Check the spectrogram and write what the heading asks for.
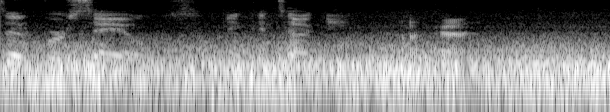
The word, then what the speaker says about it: Versailles: So, in Kentucky, that town name, they pronounce it Versailles in Kentucky. Okay. It's Versailles.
